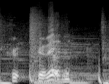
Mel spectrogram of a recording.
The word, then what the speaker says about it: Krivit: Is that pronunciation correct? Krivit?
